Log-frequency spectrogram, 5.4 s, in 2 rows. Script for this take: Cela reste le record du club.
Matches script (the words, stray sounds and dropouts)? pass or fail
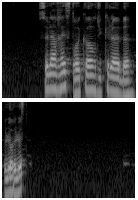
fail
